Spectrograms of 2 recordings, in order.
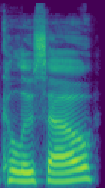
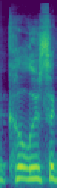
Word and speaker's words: Colusa: saying it right now I've been calling it coluso but you guys know I am I'm LD it's I'm learning disabled it's one of the cute things about me that you like so I mispronounce things and it's adorable and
